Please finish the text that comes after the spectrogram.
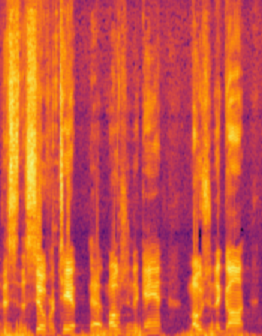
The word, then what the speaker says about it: Mosin Nagant: is the silver tip Mosin Nagant Mosin Nagant depends to where you're from how you pronounce it we're Hillbillies we pronounce that motion to God so I will take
